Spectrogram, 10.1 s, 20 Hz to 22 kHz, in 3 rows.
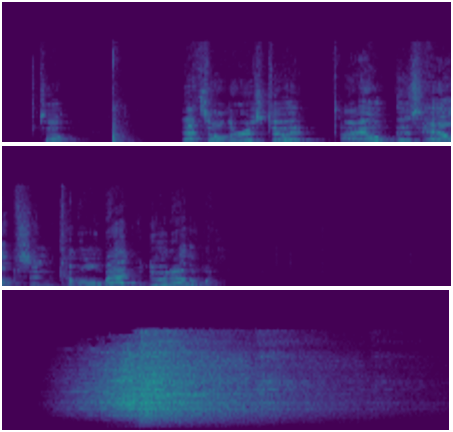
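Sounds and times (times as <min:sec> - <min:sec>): hissing whoosh: 0:07.0 - 0:10.0.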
